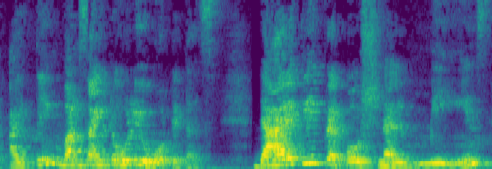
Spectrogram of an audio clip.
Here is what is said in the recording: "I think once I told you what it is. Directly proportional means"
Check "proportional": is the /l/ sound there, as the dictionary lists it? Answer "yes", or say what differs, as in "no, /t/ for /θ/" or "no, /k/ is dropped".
yes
